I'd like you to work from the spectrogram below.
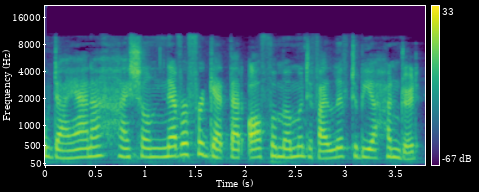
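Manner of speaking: ordinary delivery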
